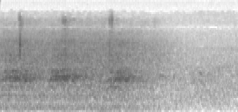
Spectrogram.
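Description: A crow cawing in a quick run of about two caws a second, the last caw a little over a second in.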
